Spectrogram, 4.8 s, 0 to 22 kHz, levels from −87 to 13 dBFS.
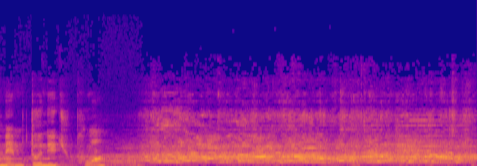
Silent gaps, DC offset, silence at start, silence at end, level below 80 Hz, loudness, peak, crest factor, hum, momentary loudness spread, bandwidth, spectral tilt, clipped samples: none; under 0.1%; 0 s; 0 s; -70 dBFS; -17 LUFS; -4 dBFS; 14 dB; none; 7 LU; 14.5 kHz; -2 dB/octave; under 0.1%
